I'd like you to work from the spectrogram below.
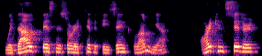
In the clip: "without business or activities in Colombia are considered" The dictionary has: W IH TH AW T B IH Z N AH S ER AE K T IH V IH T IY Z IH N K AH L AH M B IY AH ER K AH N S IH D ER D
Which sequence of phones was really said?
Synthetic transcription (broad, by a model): W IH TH AW T B IH Z N AH S ER AE K T IH V IH T IY Z IH N K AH L AH M B IY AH ER K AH N S IH D ER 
